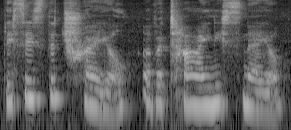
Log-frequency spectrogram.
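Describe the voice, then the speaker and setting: A woman reads a children's story in a somewhat high voice. She takes her time over each phrase, shaping it dramatically and sometimes dropping to a hush. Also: lively intonation. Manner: measured, dramatic, with hushed phrases. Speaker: storybook reader. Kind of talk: expressive children's story reading.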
